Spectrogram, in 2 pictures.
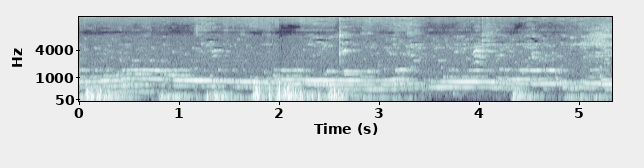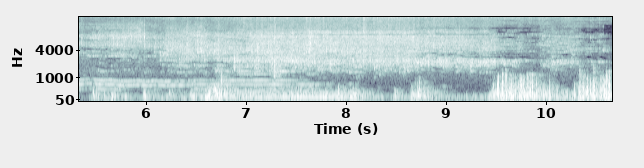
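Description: Strong gusty sea wind buffeting the microphone in uneven rumbling gusts, with a sustained whistling tone over it that fades about seven seconds in. A rushing hiss of wind and rough water rises in the second half, and heavier gusts hit near the end.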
